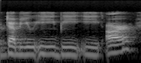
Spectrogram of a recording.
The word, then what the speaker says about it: Weber: marx emile durkheim and max weber spelled weber w-e-b-e-r um but it's pronounced weber and so um durkheim weber and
